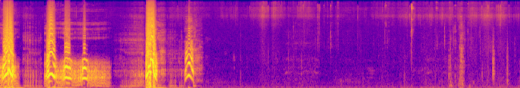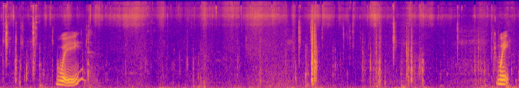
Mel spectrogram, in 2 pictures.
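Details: Dog barking at other dogs at a San Diego dog park around sunset: a burst of four or five loud, harsh barks in the first three seconds, then long quiet with faint rustles, a brief voiced sound, and a person talking.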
